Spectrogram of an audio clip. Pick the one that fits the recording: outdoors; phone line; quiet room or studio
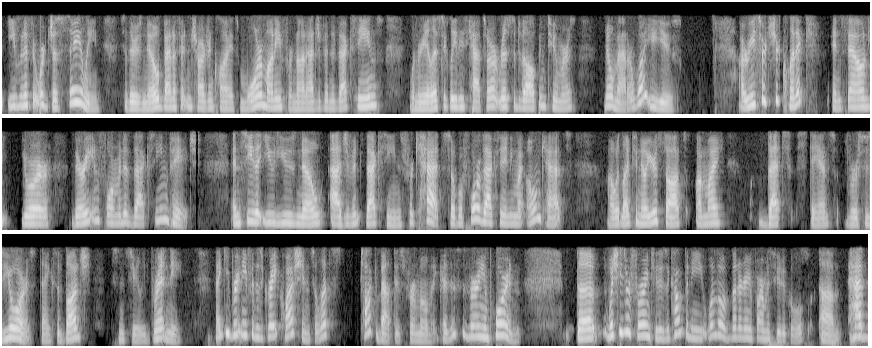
phone line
